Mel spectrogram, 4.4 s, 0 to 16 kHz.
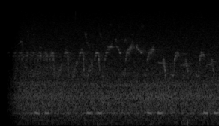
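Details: Oriental cuckoo in May 2020, also catching insects, gives low, hollow doubled hoots, po-po, about once a second beneath a brighter warbling song from another bird, with steady background hiss.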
